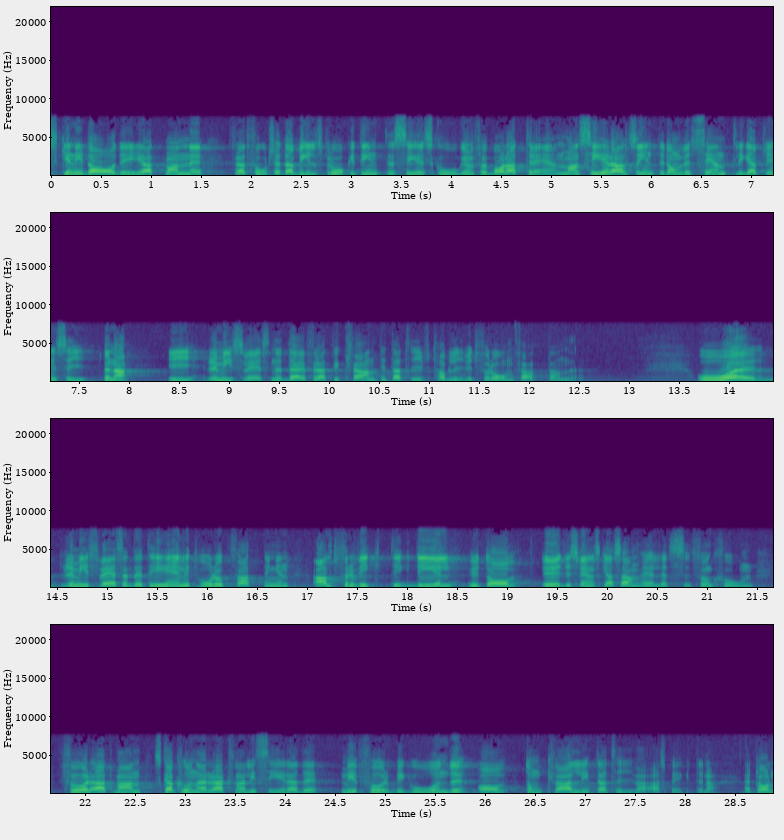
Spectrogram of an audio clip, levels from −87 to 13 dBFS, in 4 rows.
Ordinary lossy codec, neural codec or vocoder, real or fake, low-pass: none; none; real; none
